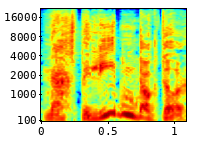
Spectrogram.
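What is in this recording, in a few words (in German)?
activate charge, German; "Nach belieben Doktor."; Spy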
